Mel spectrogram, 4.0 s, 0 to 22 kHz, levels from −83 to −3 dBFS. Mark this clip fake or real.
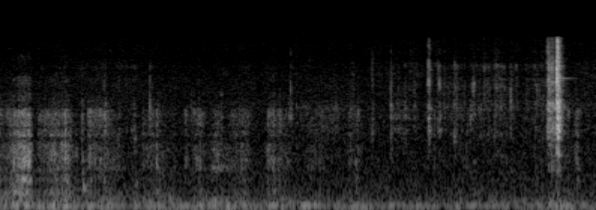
real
